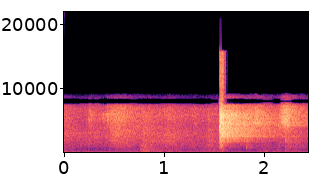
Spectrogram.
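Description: Eskrima sticks clashing in a sparring exchange: one sharp crack about a second and a half in, the loudest sound here, followed by a short fading rush.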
